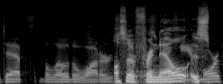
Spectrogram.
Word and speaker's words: Fresnel: Also, Fresnel is it's pronounced Fresnel when it's Fresnel.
